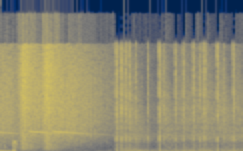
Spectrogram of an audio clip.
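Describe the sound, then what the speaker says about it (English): Minecraft fireworks go off in a blocky stadium: a launch whoosh, then a series of sharp crackling pops and bangs in quick succession, loud and close with no voices. "It's really fun, especially with all these like fireworks and stuff."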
